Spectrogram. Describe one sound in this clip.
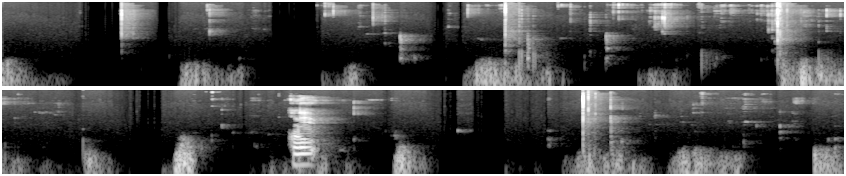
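Hands rustle and rub against a leather boot.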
